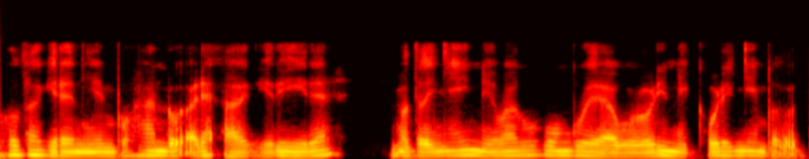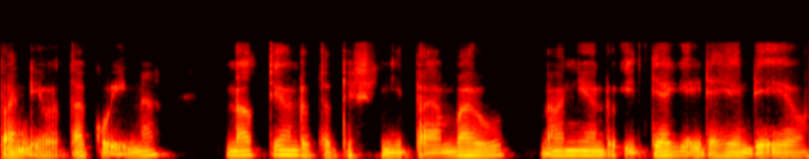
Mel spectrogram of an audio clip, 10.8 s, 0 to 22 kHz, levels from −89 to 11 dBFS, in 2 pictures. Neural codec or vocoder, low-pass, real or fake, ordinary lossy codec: codec, 16 kHz, 2 kbps, X-Codec, HuBERT features, trained on general audio; 7.2 kHz; fake; none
